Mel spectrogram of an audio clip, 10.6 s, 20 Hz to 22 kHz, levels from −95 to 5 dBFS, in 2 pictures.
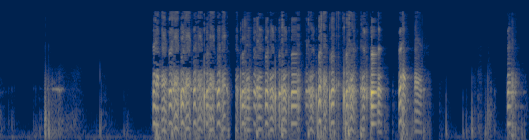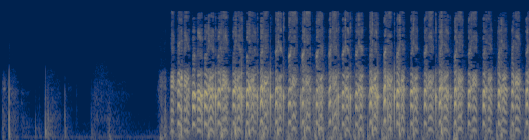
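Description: From 2.07 s to 5.55 s, repeated packet loss (robotic sound) breaks up the audio. Dozens of short holes, the longest 88 ms, are each patched by extending the preceding sound, concealing about 27% of that stretch and leaving it choppy, with pieces missing.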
